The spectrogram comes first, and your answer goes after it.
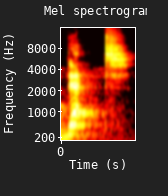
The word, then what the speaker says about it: debt: Tiếp theo đó là debt, debt. Âm B ở đây, B ở đây cũng bị câm.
